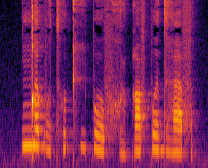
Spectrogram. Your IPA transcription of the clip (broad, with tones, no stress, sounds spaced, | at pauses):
ŋ͡ǃ ɐ˦ b ɔ̤˨ tʰ ʊ˦ kʰ i̤˦ p oː˨ f x ṳ˨ q a˦ f p ɤ˦ dʱ a˨ f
